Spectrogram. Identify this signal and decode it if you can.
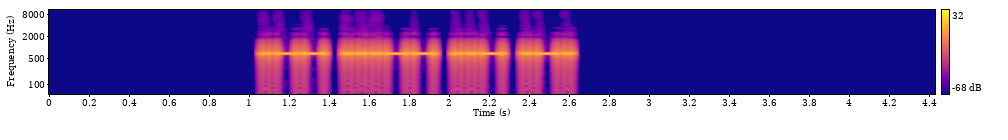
Morse code, heard as a keyed tone, about 34 wpm, 700 Hz. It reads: W3UR
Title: Call Signs Repeated 3x - 35wpm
